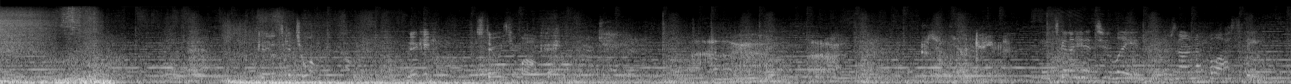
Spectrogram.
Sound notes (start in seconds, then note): 6.0 groans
